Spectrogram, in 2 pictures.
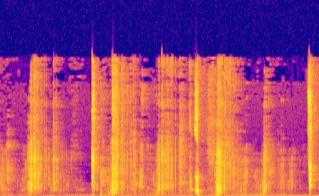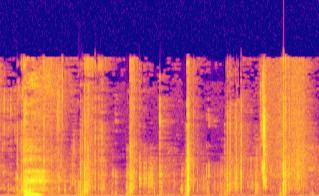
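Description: Close-up crunching and chewing of crispy fried pork belly, the crackling skin giving many short sharp crunches. About halfway through there is a short falling hum of the voice, a brief "mmm".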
